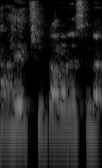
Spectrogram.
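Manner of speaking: normal talking voice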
